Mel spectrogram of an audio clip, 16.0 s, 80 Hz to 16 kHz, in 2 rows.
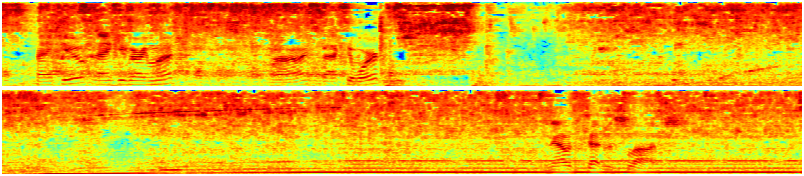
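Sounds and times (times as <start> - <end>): milling machine humming: 4.1 - 16.0.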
